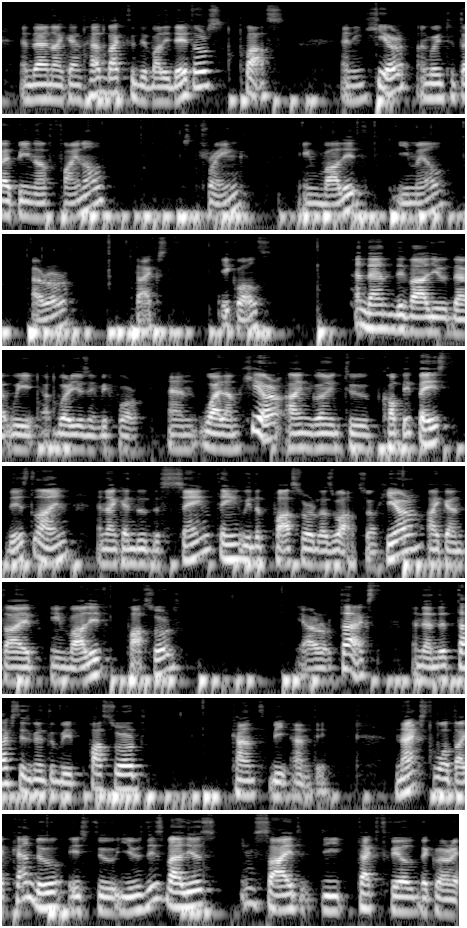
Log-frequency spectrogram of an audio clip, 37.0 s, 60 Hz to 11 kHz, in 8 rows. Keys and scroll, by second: 11.8 super+v, 17.8 super+c, 18.8 super+v, 32.9 super+c.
